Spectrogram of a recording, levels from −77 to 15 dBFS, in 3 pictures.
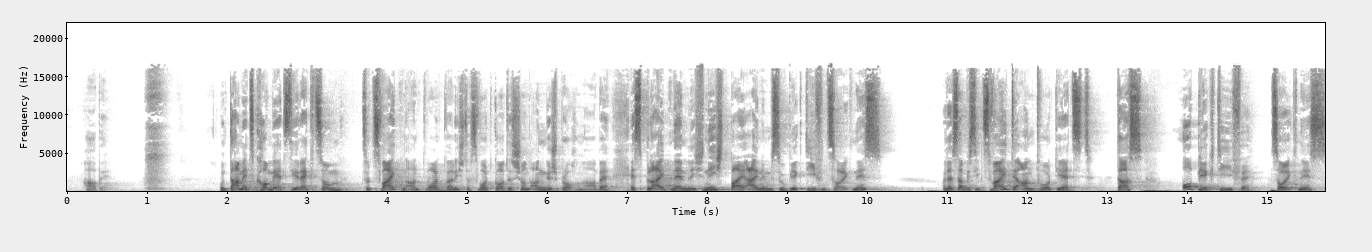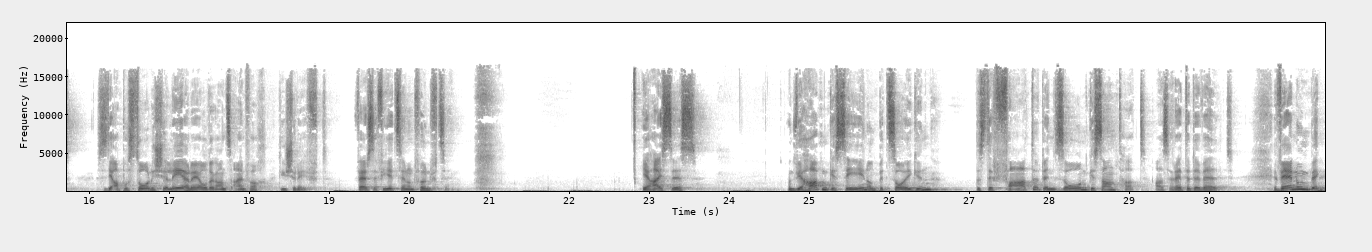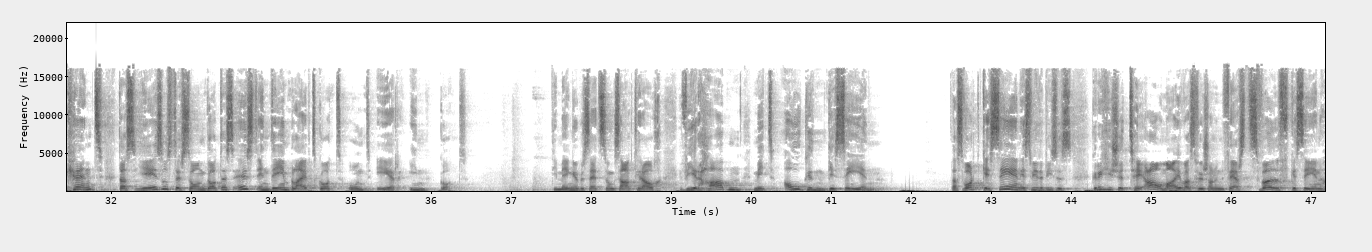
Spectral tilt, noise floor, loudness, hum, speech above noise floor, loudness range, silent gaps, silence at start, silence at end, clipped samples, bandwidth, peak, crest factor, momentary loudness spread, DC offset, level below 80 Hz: -2.5 dB/octave; -58 dBFS; -19 LUFS; none; 38 dB; 5 LU; none; 0.2 s; 0 s; under 0.1%; 16.5 kHz; 0 dBFS; 22 dB; 14 LU; under 0.1%; -40 dBFS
